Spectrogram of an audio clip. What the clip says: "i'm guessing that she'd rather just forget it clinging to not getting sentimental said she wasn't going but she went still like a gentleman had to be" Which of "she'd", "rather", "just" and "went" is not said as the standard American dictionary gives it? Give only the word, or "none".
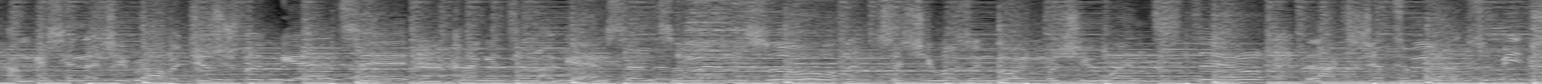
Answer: none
